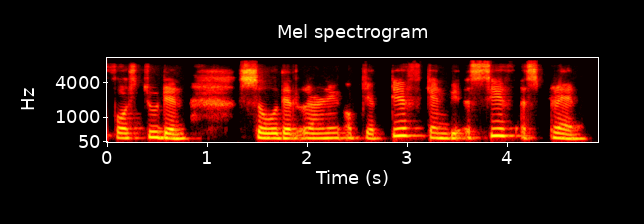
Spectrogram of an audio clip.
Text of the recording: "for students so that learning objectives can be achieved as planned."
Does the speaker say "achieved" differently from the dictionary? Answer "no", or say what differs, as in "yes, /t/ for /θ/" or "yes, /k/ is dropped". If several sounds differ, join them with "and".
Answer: yes, /s/ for /tʃ/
